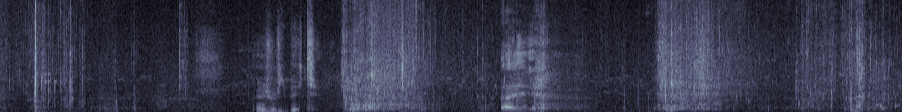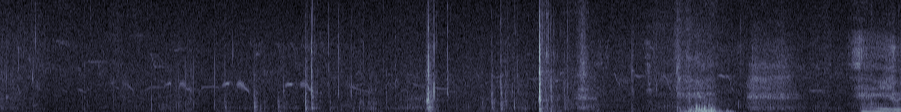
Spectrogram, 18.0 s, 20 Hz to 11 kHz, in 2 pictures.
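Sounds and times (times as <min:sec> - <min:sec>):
water splashing: 0:03.4 - 0:05.2, 0:06.5 - 0:09.4.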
